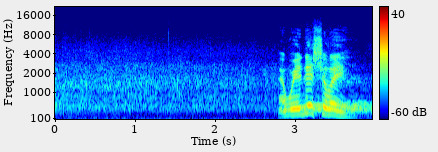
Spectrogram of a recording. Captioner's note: applause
